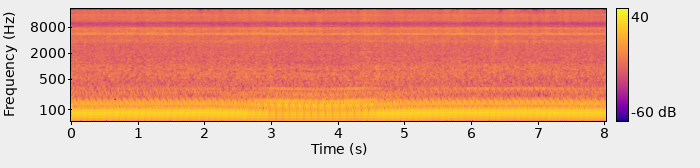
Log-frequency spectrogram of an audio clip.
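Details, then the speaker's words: 1955 Chevrolet Bel Air, carbureted, running after ignition bypass and carburetor mixture/air screw adjustment: deep, steady idle with an even beat, no misses, stumbles or knocks; idles much better than before, a normal idle. "hell yeah man way better way better she she idles way better big time"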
